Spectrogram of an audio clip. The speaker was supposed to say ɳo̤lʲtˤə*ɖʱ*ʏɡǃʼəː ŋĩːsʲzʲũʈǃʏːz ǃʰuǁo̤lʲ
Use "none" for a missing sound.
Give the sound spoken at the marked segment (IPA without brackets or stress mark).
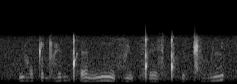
ɖʱ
